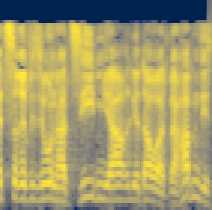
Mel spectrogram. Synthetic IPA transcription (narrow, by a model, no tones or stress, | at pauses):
ɛt͡stəʁevizjoːnhatz̥iːbm̩jaːʁəɡədaʊɐtv̥iːɐɦaːbm̩diː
